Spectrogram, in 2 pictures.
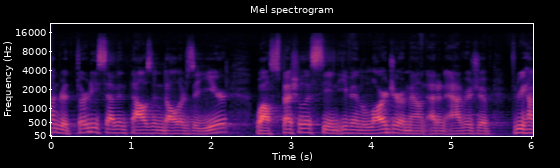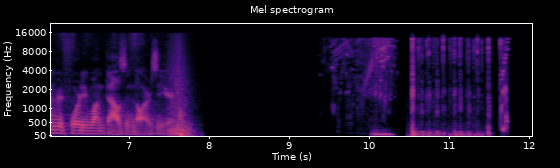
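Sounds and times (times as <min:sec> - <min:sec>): computer keyboard typing: 0:10.5 - 0:11.8.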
